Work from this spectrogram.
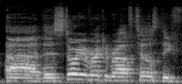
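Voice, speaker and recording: A man's voice: high-pitched, fast. A man hosting a film review show in casual panel chat, talking like an earnest enthusiast.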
